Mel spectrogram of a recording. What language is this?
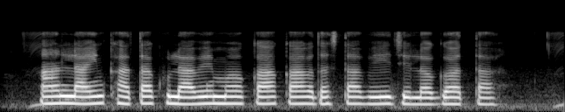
Bhojpuri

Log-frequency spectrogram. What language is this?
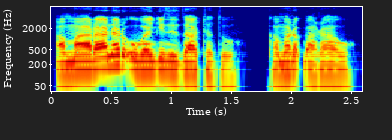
Hausa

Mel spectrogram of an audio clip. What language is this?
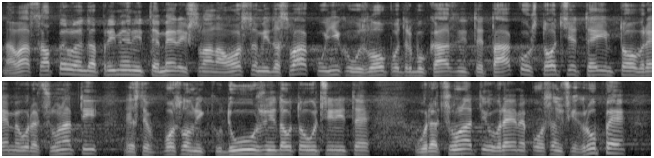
Serbian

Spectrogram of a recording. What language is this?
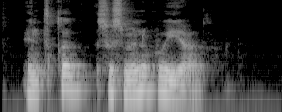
Kabyle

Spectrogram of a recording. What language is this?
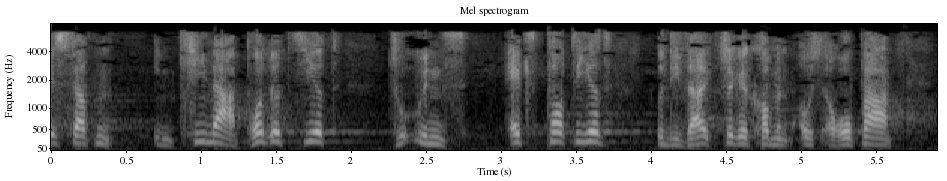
German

